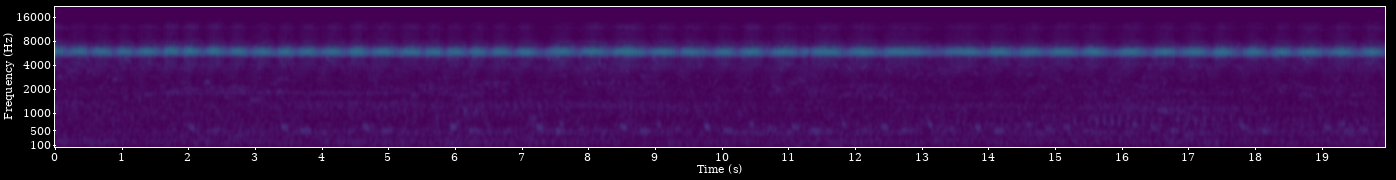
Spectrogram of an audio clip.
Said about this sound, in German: Der knapp sperlingsgroße Feldschwirl gehört zu den ausgesprochen heimlichen Vogelarten. Nur selten bekommt man ihn zu Gesicht.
